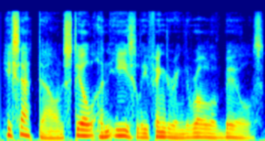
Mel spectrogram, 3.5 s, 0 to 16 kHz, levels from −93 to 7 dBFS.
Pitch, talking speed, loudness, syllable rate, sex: 115 Hz, 170 wpm, -17 LUFS, 4.4 syllables/s, male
